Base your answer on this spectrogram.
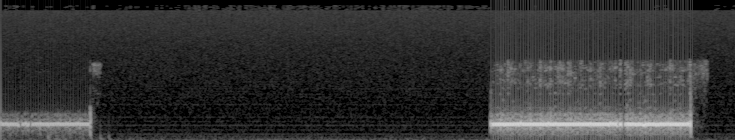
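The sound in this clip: Ringback tone of an outgoing phone call waiting to be answered: two steady, mid-pitched electronic ringing tones with a long silent gap between them, the first cut short at the start. No voices are present.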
